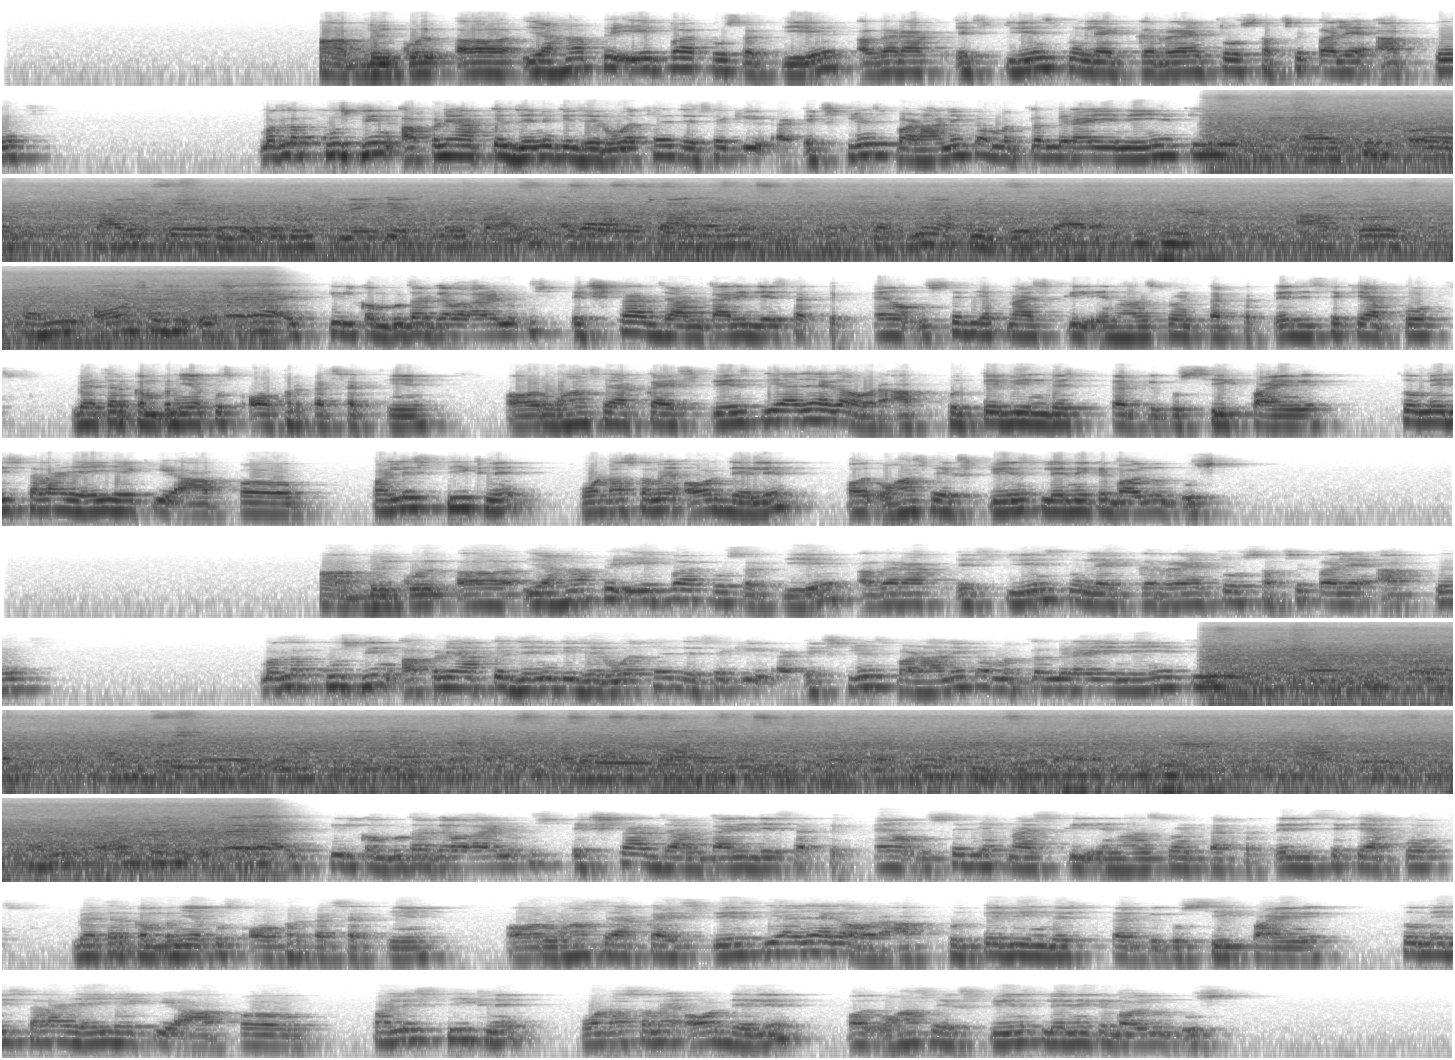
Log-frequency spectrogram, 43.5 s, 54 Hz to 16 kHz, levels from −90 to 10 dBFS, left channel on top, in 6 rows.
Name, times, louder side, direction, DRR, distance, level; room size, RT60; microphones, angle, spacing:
voice 1, 1.6-7.4 8.5-13.4 13.7-14.6 15.0-18.3 18.7-20.5 21.0-21.5 21.9-25.8 26.1-28.9 29.4-31.2 31.5-35.6 36.0-37.7 38.1-38.9 39.2-40.2 40.5-42.3, left 5 dB, 80° left, 8 dB, 0.4 m, -21 dB
sound 1, 13.2-23.1, right 1 dB, 60° right, 1.0 m, -20 dB
2.8 x 2.6 x 2.3 m, 0.34 s
head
